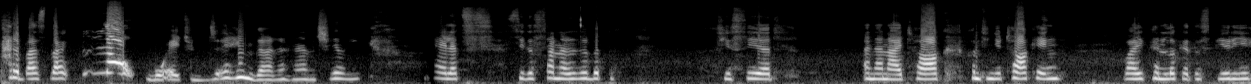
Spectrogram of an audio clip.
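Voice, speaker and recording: A woman with a non-native accent and a high voice speaks at a moderate pace in a monotone, flat intonation, leaving long, frequent pauses, in a dry, close sound with no echo. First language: not English. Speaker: spiritual vlogger. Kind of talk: casual vlog monologue. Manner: conversational, informal.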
